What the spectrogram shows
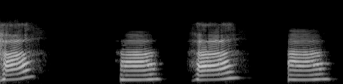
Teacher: The ha from the bottom of the throat.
